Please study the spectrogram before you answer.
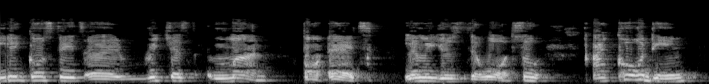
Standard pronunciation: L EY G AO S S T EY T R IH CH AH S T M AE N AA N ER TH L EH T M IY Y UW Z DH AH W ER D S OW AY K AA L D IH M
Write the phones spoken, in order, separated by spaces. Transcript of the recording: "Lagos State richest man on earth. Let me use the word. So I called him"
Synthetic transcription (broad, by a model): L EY G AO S S T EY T R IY CH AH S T M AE N AA N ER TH L EH T M IY Y UW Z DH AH W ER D S OW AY K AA D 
